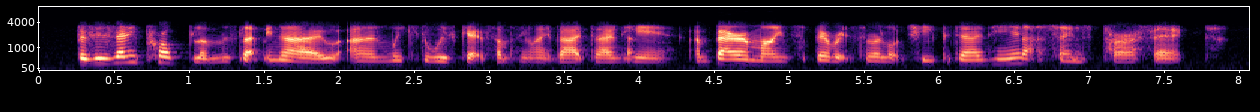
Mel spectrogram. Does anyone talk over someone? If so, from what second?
none

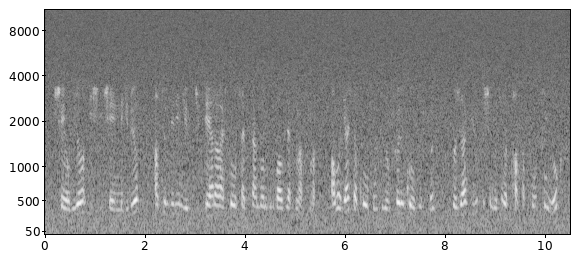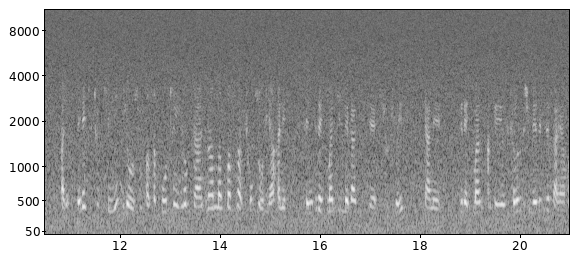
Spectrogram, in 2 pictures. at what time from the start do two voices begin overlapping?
none

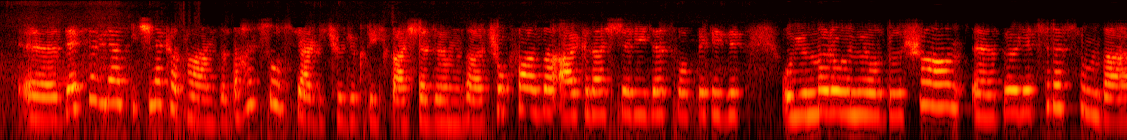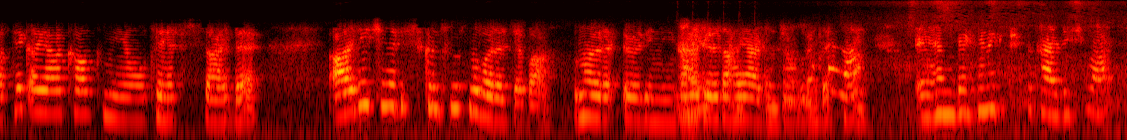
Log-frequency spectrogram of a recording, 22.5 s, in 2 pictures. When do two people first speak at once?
18.0 s

